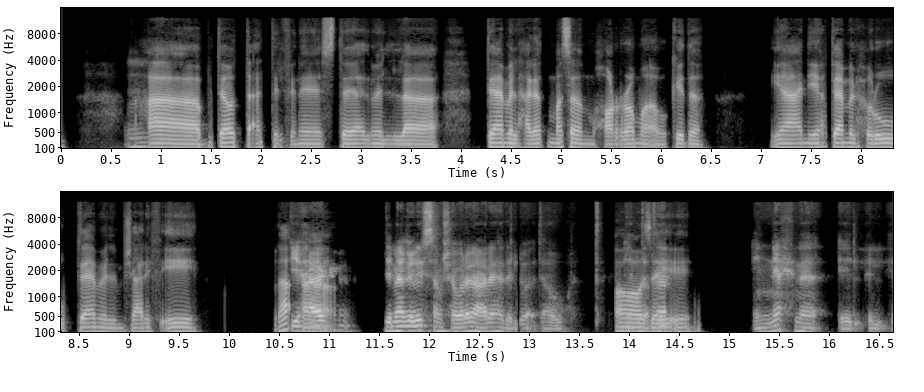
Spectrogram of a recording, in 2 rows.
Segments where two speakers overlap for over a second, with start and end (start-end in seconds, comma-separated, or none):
none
